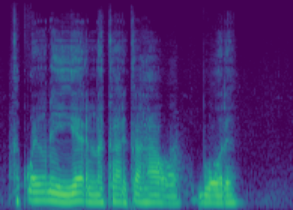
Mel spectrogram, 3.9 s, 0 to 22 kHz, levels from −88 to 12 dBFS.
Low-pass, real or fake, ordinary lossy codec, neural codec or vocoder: none; fake; none; codec, 44.1 kHz, 1.7 kbps, Pupu-Codec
